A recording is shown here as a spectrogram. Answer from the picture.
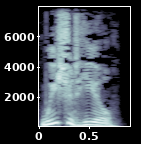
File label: suggest health, survivor voice; source engine; left 4 dead 2; producer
